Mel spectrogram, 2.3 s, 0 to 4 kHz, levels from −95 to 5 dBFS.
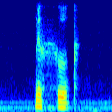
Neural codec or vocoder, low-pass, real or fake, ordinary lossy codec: codec, 44.1 kHz, 1.7 kbps, Pupu-Codec; 3.6 kHz; fake; Opus, 24 kbps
